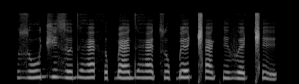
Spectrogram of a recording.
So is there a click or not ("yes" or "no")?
yes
